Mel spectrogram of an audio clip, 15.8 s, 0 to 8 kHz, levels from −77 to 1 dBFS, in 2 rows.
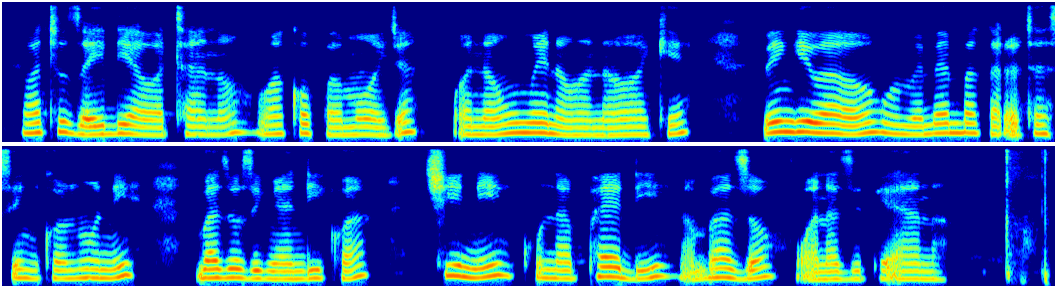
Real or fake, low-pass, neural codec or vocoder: fake; 7.2 kHz; codec, 16 kHz in and 24 kHz out, 1 kbps, XY-Tokenizer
